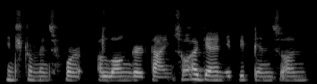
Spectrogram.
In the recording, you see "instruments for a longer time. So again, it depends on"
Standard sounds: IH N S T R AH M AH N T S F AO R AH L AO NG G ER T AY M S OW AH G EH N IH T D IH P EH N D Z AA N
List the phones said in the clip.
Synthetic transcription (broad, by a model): IH N S T R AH M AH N T S F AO R AH L AO NG G ER T AY M S OW AH G EH N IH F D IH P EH N D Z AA N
